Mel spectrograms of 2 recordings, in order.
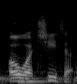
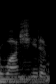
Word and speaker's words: Ouachita: uh I've heard people say OA oh a Oita is it pronounced Oita searching for wasita Baptist University back in Texas everybody pronounces it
